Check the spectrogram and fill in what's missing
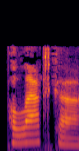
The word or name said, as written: palatka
